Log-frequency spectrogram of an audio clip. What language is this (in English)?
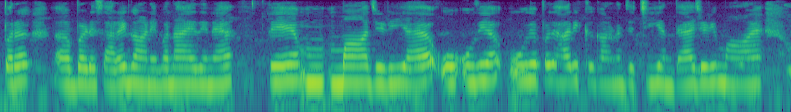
Dogri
